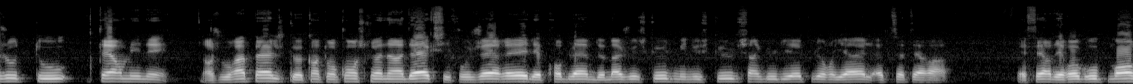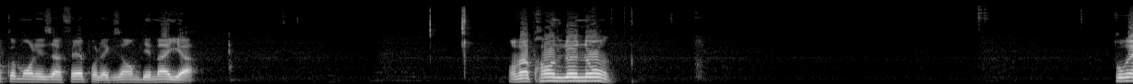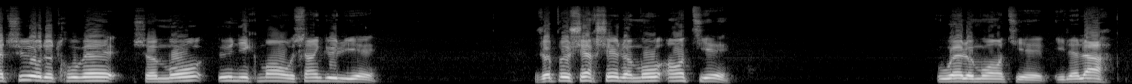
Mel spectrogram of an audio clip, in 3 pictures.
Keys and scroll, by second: 17.3-18.7 typing.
